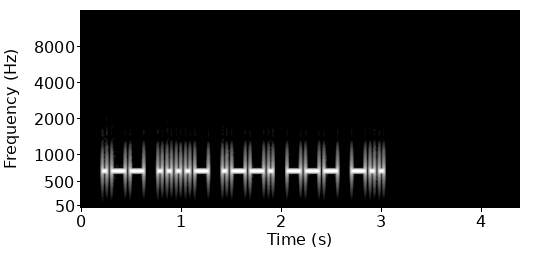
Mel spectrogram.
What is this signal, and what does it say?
Morse code, heard as a keyed tone, about 29 wpm, 700 Hz. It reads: W4POD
